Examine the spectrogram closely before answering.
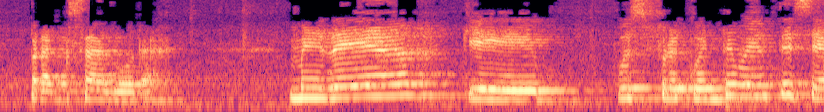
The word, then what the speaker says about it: Praxágora: Praxágora, que es la ateniense, se deletrea P-R-A-X, acento en la A, siguiente, G-O-R-A, Praxágora.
